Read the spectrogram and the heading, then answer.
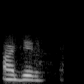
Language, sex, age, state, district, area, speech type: Nepali, female, 18-30, West Bengal, Alipurduar, urban, conversation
